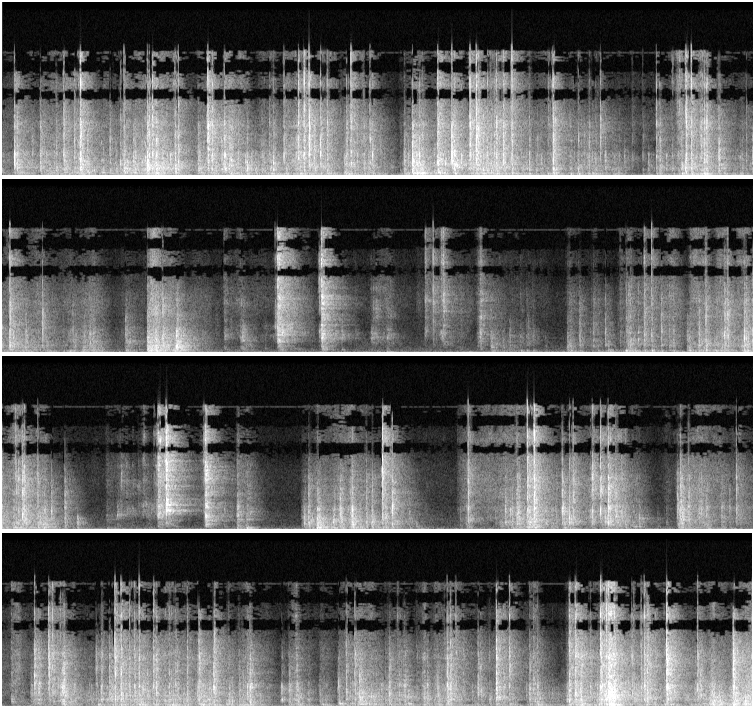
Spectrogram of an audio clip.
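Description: Gift-wrapping paper being handled and folded, crinkling and crackling in dense irregular bursts, with a sparser stretch in the middle.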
